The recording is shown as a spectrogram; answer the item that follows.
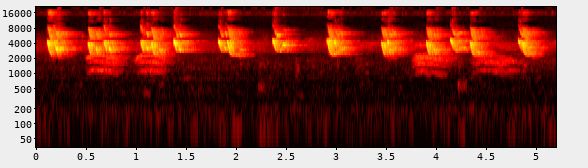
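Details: Squirrel giving sharp, high chirps with falling tails, about a dozen in five seconds at an uneven quick pace, each note bright and ringing, over a quiet background.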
